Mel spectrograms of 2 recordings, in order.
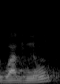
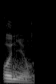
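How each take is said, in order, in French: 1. Le mot commence par un son 'wa'. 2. Le mot commence par un son 'o'. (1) "suivant les règles de conversion graphème-phonème, on devrait prononcer wagnon" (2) "la prononciation de ce mot, stockée dans le système lexical, c'est « oignon »"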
